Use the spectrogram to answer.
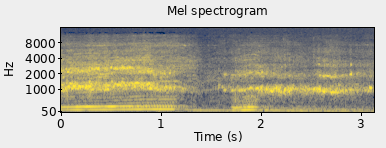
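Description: Car tyres screeching as the car corners hard, lifting onto three wheels: a loud, sustained tonal squeal that wavers in pitch, breaks off briefly, then returns.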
